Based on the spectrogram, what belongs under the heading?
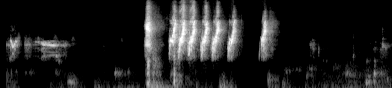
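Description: Red-billed leiothrix giving a quick run of about eight harsh, buzzy chattering notes, set among a few thin whistled notes and soft clicks.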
